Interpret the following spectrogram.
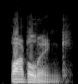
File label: "bobolink", American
